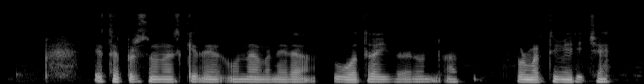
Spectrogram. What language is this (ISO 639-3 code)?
spa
